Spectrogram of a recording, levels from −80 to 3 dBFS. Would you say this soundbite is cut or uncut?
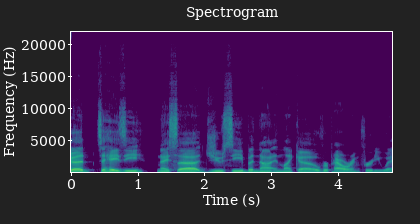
uncut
